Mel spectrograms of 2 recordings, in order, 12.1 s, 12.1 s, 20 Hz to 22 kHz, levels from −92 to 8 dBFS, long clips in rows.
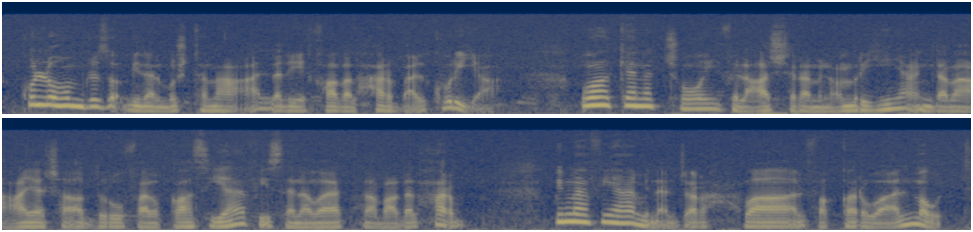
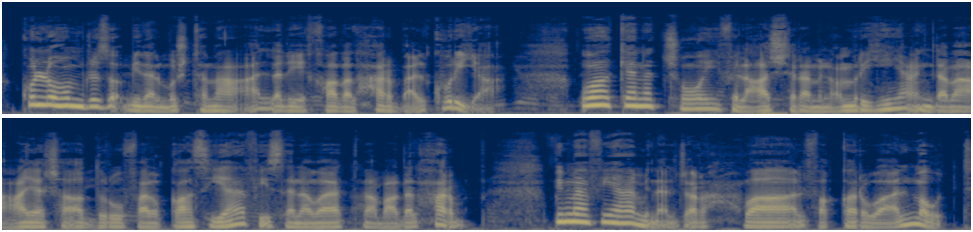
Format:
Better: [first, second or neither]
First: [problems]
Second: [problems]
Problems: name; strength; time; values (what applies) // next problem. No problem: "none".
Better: second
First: hiss; noticeable; throughout; 20 dB below the speech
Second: none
